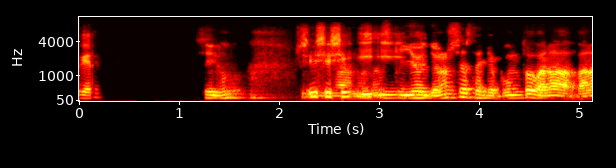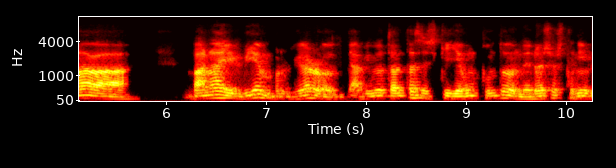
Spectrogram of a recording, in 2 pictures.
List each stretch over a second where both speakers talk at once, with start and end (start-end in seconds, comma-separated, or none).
2.2-3.5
